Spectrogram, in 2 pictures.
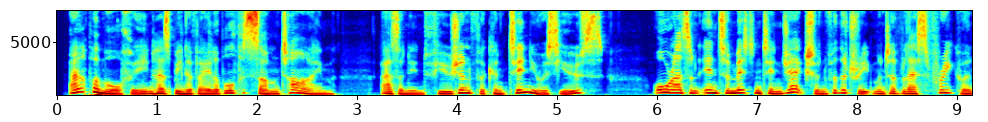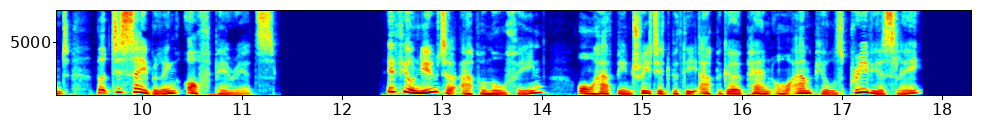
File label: narration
